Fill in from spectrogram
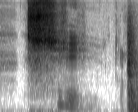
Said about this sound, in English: Gee. That didn't happen on purpose either. Sounded funny though. I didn't punch anything. My chair hit the gimmick.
